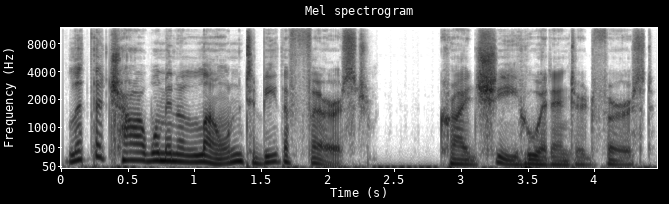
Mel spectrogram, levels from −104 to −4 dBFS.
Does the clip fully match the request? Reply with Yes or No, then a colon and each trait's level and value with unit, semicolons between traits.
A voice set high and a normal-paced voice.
No: low, 135 Hz; average, 190 wpm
